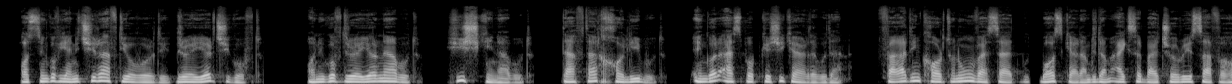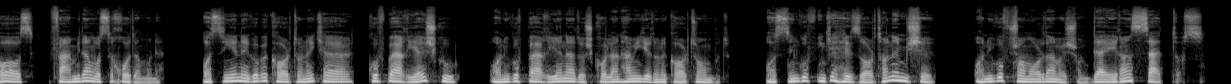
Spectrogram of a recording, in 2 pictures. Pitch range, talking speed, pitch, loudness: 115-140 Hz, 170 wpm, 125 Hz, -19 LUFS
